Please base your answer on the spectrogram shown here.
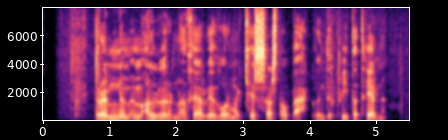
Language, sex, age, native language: Icelandic, male, 30-39, Icelandic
